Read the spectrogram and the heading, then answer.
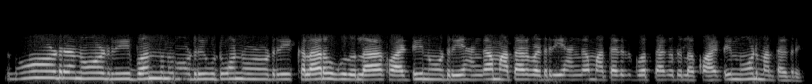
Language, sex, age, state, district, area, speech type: Kannada, female, 45-60, Karnataka, Gadag, rural, conversation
